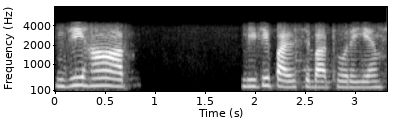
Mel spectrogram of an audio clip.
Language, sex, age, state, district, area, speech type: Urdu, female, 60+, Uttar Pradesh, Lucknow, urban, conversation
